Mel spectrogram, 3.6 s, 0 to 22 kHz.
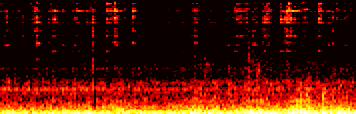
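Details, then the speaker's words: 2020 Ford F-250 Super Duty, 40,000 miles, driving over rough bumps after a road trip: short springy metallic rattles like a flicked spring over low road rumble, from the front end, passenger side front right. "And I would pretty much describe it as if you have a spring and you flick the spring. I mean, that pretty well matches the sound."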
